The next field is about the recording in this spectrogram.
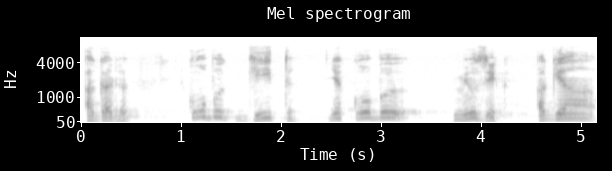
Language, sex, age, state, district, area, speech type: Sindhi, male, 30-45, Delhi, South Delhi, urban, spontaneous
